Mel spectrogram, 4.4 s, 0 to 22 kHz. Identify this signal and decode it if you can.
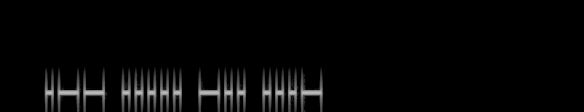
Morse code, heard as a keyed tone, about 25 wpm, 700 Hz. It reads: W5DV
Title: Easy Call Signs - 25wpm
